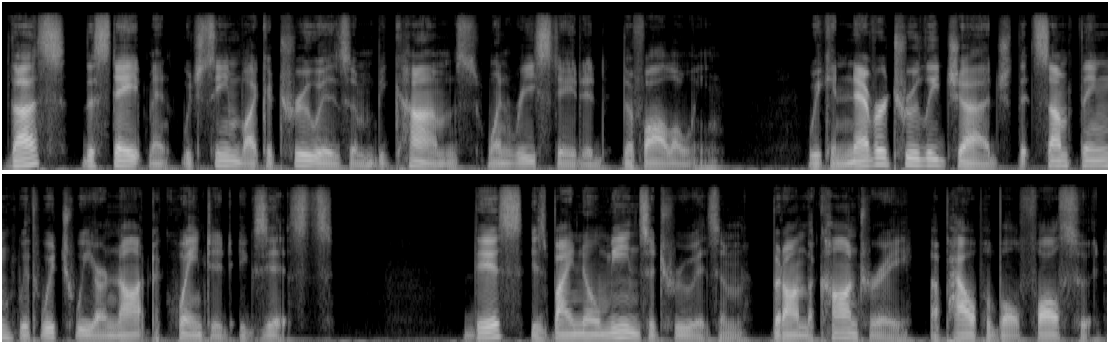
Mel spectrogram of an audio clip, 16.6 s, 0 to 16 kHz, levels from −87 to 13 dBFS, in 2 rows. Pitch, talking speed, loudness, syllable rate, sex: 85 Hz, 150 wpm, -22 LUFS, 4.6 syllables/s, male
